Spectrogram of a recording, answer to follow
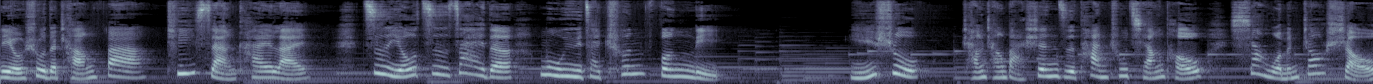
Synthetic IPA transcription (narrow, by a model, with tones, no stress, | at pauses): ljo˨˩ʊʂu˥˩d̪ə˩ʈ͡ʂʰɑ˧˥ŋfa˥˩ | t̪ʰi˥ɕa˨˩nkʰa˥ɪla˧˥ɪ | t͡sɹ̩˥˩jo˧˥ʊt͡sɹ̩˥˧t͡sa˥˩ɪd̪ə˩ | mu˥˧y˥˧t͡sa˥˩ɪʈ͡ʂʰwə˥nfɤ˥ŋli˨˩˦ | y˧˥ʂu˥˩ | ʈ͡ʂʰɑ˧˥ŋʈ͡ʂʰɑ˧˥ŋpa˨˩ʂə˥nt͡sɹ̩˨˩t̪ʰa˥˩nʈ͡ʂʰu˥t͡ɕʰjɑ˧˥ŋt̪ʰo˧˥ʊɕjɑ˥˩ŋwɔ˨˩mə˦nʈ͡ʂɑ˥ʊʂo˨˩˦ʊ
